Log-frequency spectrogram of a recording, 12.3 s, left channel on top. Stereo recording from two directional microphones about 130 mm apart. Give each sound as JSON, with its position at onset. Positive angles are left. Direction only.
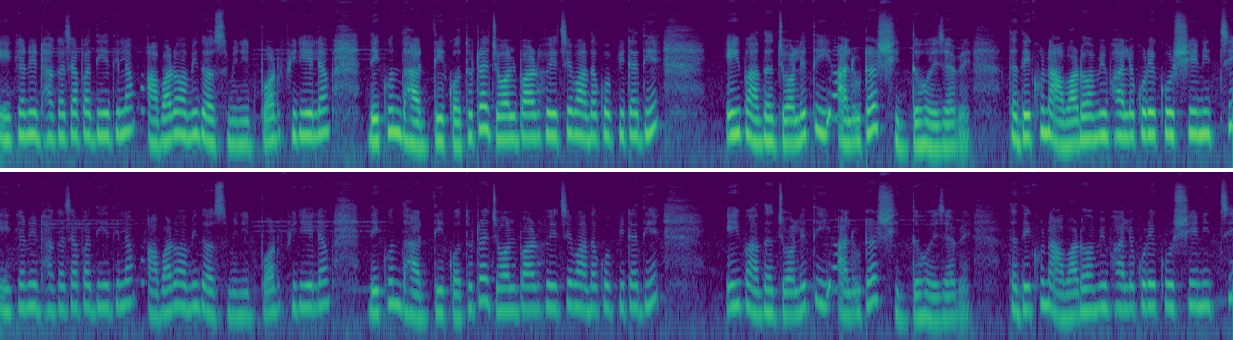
{"t": 0.0, "sound": "speech", "side_deg": 20}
